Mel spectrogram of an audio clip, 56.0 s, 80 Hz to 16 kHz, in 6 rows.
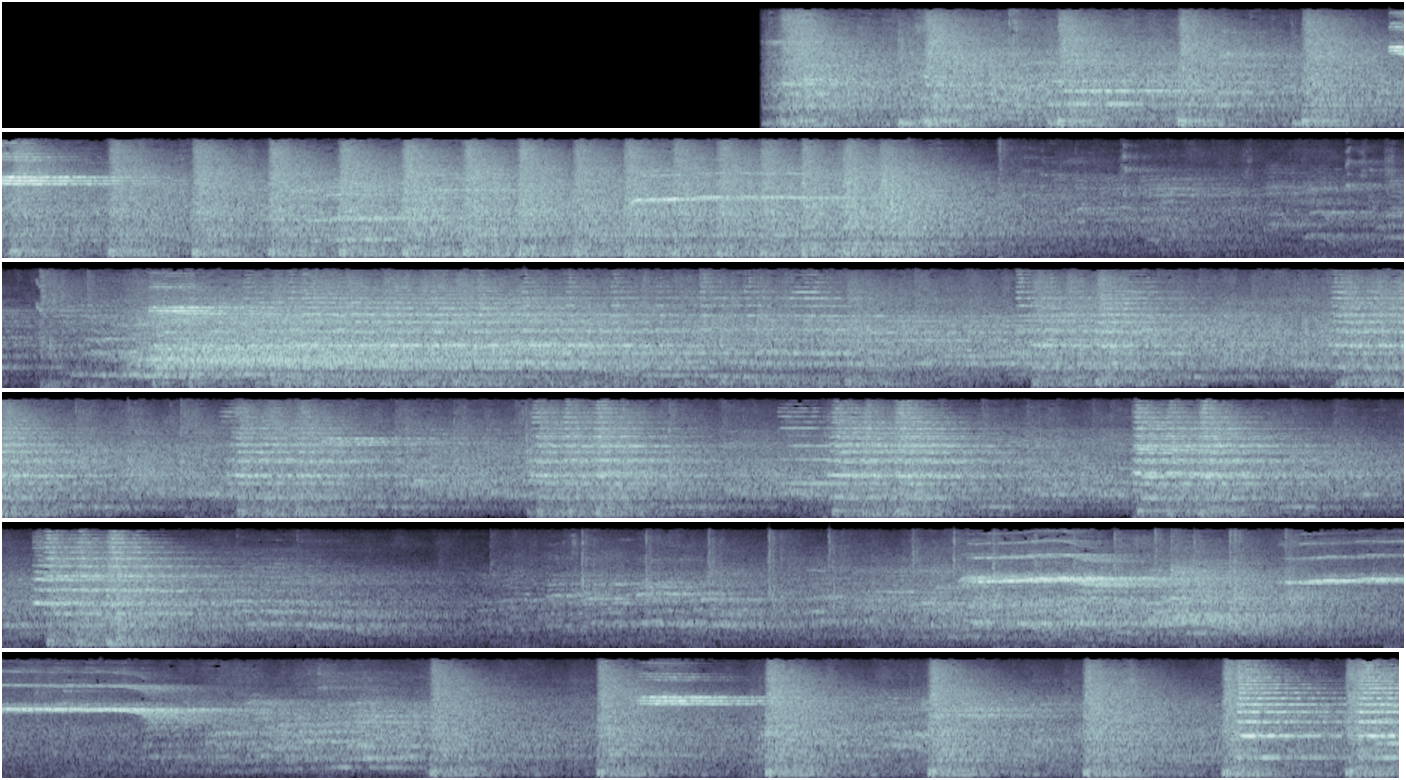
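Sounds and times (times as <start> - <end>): loud rhythmic banging: 5.1 - 16.2, 19.2 - 39.1, 49.4 - 56.0
crowd noise: 5.1 - 56.0.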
